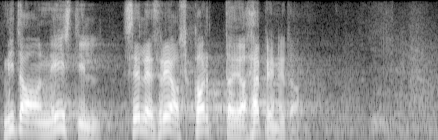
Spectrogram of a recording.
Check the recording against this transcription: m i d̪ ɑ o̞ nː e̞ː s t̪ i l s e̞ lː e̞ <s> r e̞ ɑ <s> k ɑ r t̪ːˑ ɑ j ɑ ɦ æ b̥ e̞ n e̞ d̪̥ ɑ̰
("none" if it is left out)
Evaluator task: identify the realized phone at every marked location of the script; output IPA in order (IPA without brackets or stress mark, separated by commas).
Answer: s, s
